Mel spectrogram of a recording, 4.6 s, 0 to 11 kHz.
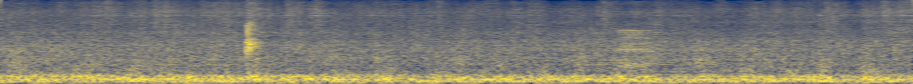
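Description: Steady low rumble of the Afrosiyob high-speed train (a Talgo 250 trainset) running on the line, heard from inside the passenger car, with a faint tick about a second in and faint voices in the background.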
